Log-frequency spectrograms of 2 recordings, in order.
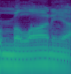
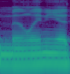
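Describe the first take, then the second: First: "Melania" said muh-LAH-nee-uh; corrected pronunciation. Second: "Melania" said muh-LIN-ee-uh; "Melania" mispronounced as muh-LIN-ee-uh; unsure pronunciation. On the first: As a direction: say "Melania" with an open ah in the stressed syllable. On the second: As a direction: say "Melania" with a short ih in the stressed syllable. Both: Real, not acted. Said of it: "I forgot how to say her name".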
